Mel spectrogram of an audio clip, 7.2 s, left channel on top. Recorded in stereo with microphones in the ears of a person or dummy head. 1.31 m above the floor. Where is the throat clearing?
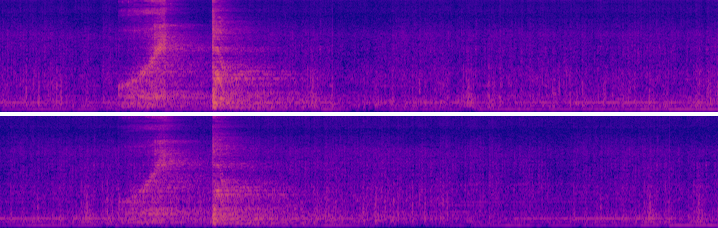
35° left (ahead or behind), 0.6 m.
